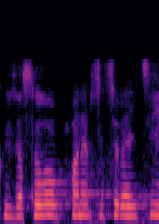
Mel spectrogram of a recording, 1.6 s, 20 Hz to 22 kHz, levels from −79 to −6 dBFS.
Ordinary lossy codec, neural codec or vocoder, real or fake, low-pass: MP3, 48 kbps; codec, 44.1 kHz, 2.6 kbps, DAC; fake; 7.2 kHz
